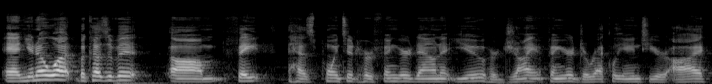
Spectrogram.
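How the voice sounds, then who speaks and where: A man's voice: medium pitch, moderate pace, hardly any pauses. A man hosting a livestream and calling a prize winner on the phone, joking, swearing and laughing between mock-grand speeches. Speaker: host of a livestream giveaway. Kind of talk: casual phone call on a livestream.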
